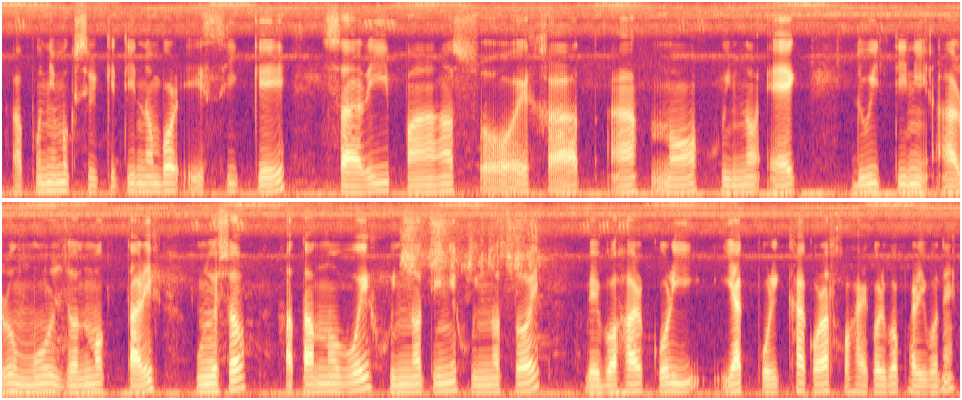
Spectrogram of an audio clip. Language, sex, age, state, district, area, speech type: Assamese, male, 18-30, Assam, Jorhat, urban, read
